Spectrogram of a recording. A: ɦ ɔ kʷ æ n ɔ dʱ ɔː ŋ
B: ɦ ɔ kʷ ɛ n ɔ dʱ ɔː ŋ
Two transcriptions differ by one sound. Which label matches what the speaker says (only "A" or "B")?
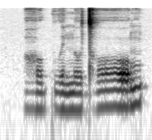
A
